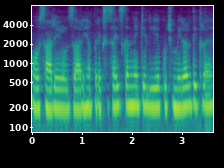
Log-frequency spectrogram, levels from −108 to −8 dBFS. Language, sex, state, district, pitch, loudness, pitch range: Hindi, female, Uttar Pradesh, Gorakhpur, 210 Hz, -29 LUFS, 200-220 Hz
